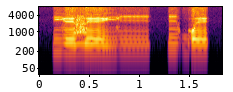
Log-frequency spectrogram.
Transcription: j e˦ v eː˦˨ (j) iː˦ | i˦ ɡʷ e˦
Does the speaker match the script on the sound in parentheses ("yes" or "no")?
yes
